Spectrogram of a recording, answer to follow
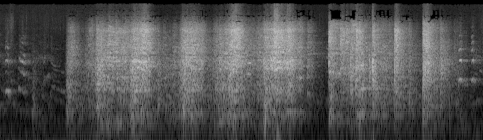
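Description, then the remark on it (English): A heavy stove that was part of a door barricade is dragged and shoved across the floor: a loud, grinding scrape that surges in several pushes over about six seconds, with a few dull thuds between them. “And the stove.”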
